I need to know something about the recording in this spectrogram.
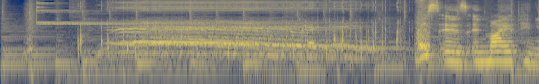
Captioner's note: claps and cheering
